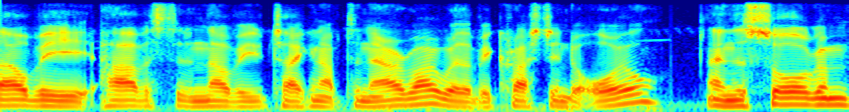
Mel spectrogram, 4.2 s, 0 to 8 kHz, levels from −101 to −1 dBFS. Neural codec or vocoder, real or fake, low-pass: none; real; 7.2 kHz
